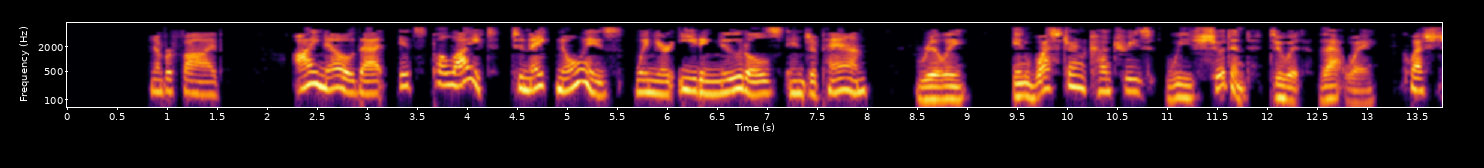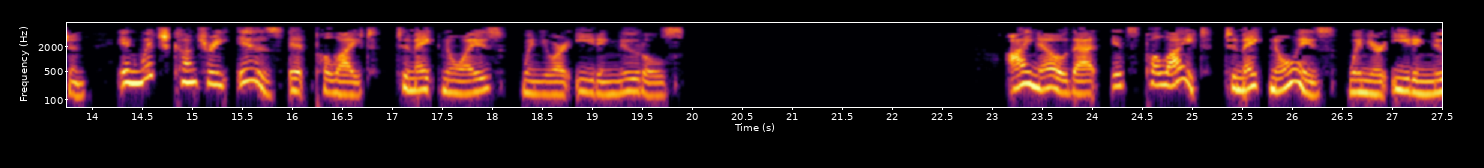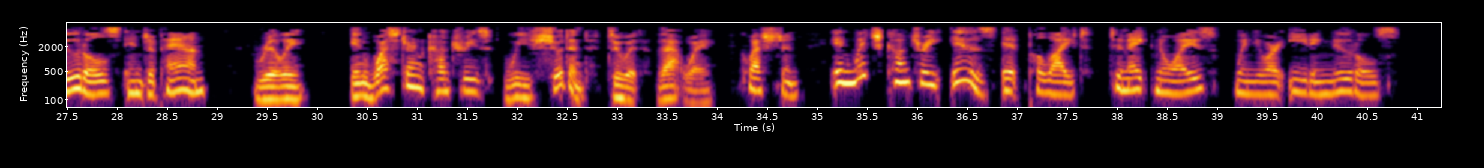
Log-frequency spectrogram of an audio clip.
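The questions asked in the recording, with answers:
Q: in which country is it polite to make noise when you are eating noodles?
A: Japan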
